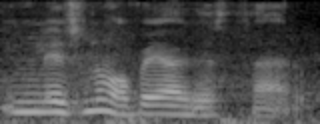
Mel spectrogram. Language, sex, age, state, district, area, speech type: Telugu, female, 60+, Andhra Pradesh, Bapatla, urban, spontaneous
